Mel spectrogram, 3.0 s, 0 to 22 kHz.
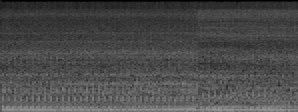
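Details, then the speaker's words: Freshly rebuilt junkyard 4.3 V6 with Comp cam in a turbo AWD S10, first start, held at raised rpm to seat rings: even, deep, steady drone, no knocks or ticks; runs smoothly. "all right she's running and she sounds good now"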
